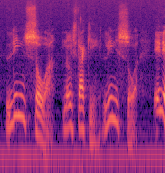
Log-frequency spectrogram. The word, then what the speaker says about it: לנסוע: O verbo viajar se pronuncia linsoa.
